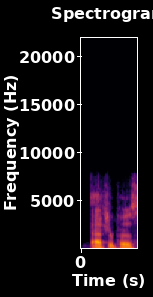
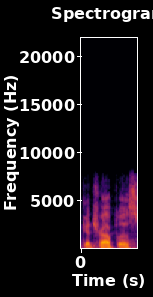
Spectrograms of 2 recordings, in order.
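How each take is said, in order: First: The middle does not sound like 'tropical'. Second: The middle sounds like the word 'tropical'. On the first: This is the correct pronunciation. "I'm sure Atropos is correct" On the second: It evokes a beach vacation mood. "Very like tropical"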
